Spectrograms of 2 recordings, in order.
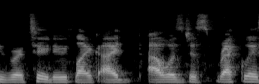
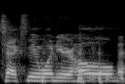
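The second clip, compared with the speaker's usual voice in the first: high, raised, anxious mom voice; 5 semitones higher, 5 dB louder than usual. Doing the mom voice after another speaker asks for it: mom voice. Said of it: "Do the mom voice".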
